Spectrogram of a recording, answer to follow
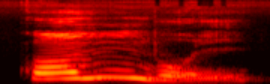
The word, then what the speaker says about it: কম্বল: উল্লম্ব অম্বল সম্বল তাহলে কম্বল এই যে শব্দগুলো এখানে কিন্তু আমরা ম এবং ব উভয়েরই উচ্চারণ করলাম তাহলে দেখো এই যে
